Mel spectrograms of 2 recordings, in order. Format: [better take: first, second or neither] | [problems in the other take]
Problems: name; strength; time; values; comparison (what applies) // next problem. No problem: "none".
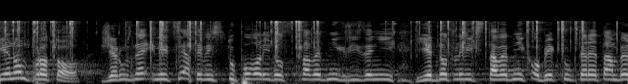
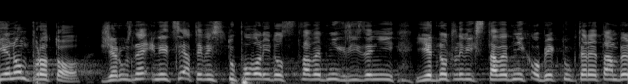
second | background sound (Chink, clink); 4 dB below the speech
